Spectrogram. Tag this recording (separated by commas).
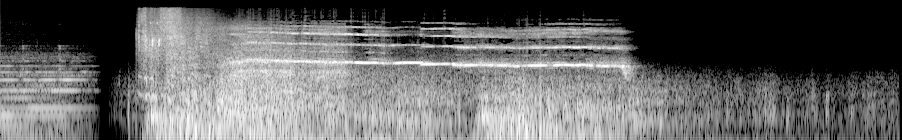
Music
